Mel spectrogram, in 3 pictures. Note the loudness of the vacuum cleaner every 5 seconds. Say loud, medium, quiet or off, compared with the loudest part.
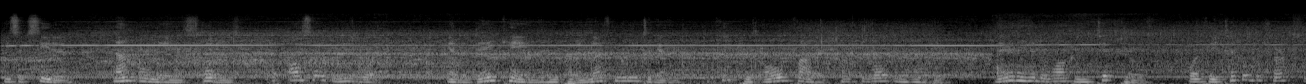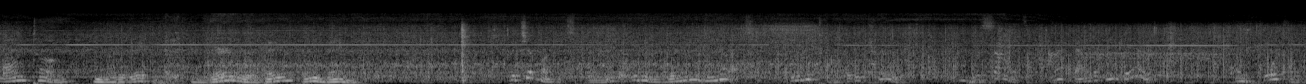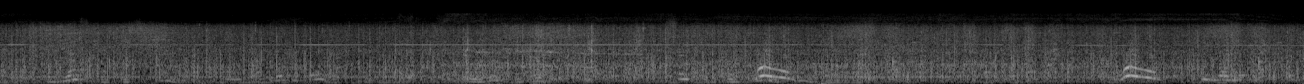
loud, loud, medium, medium, medium, medium, medium, medium.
